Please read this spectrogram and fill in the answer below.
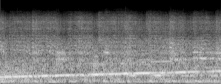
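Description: Loud live electronic rap music over a concert hall PA, with a single synth tone gliding steadily upward in pitch throughout.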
